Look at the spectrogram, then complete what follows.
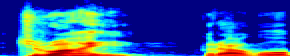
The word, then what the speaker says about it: dry: 이때도 역시 dr 발음이 drew 그래서 dry라고 발음하시면 되겠습니다.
